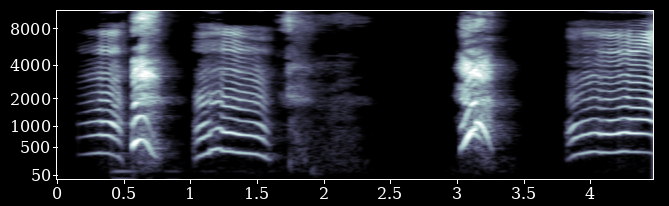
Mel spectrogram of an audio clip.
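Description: A five-month-old baby laughing in short high-pitched bursts: a few laughs in the first two seconds, a sharp squeal about three seconds in, and another laugh starting near the end.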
